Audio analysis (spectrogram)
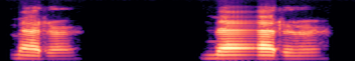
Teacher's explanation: टी जो है ये फ्लैप टी होगा और एंडिंग आर साउंड पे फोकस करना है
